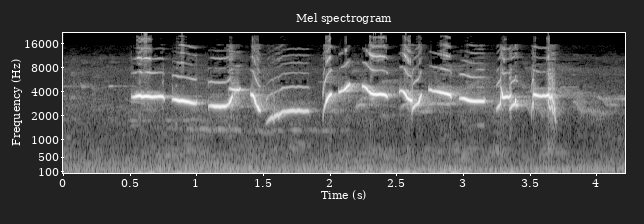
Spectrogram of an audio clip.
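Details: Oriental magpie-robin (kacer) singing to stir up other birds: a continuous phrase of rich whistled notes, a long level tone opening, then swooping slurs and sharp upward flicks in quick succession.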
